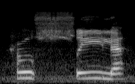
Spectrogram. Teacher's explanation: ہا کو آپ نے حلق سے ہی ادا کرنا ہے، حلق سے وہ سٹارٹ ہوگا، ٹھیک ہے، حلق پر ختم نہیں کرنا، حلق سے سٹارٹ، آواز جو سٹارٹ ہوگی نکلنا وہ حلق کے اندر سے ہوگی.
